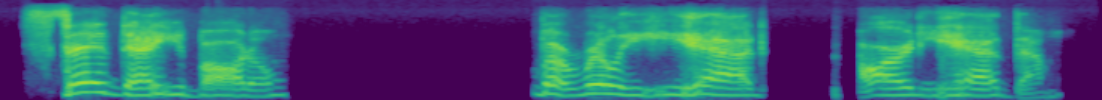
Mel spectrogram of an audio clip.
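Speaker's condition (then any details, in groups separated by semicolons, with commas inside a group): Cerebral palsy; tracheotomy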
